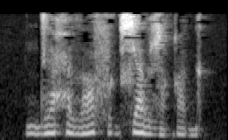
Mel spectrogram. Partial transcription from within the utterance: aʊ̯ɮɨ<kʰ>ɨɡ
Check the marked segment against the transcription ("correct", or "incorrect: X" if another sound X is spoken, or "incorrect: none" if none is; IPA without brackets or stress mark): incorrect: q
